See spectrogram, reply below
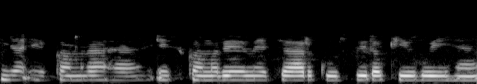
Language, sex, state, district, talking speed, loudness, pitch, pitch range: Hindi, female, Uttar Pradesh, Ghazipur, 150 wpm, -16 LUFS, 200 Hz, 200-210 Hz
